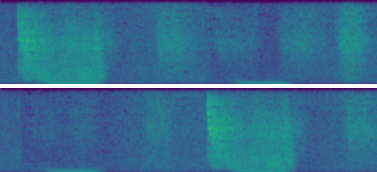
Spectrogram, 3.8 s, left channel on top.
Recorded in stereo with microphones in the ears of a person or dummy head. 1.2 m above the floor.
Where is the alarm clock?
No alarm clock in this recording.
